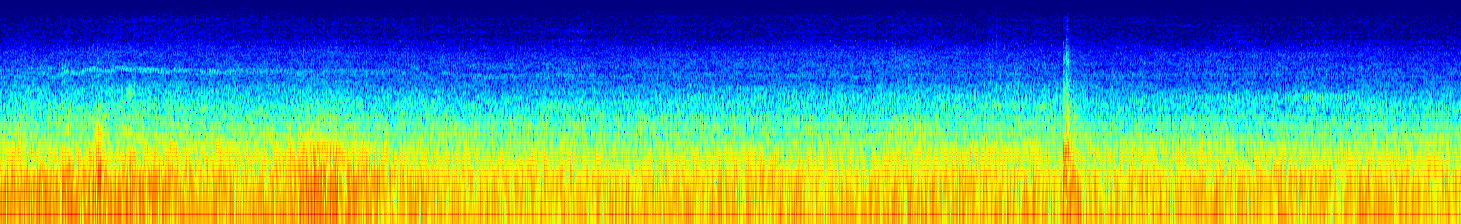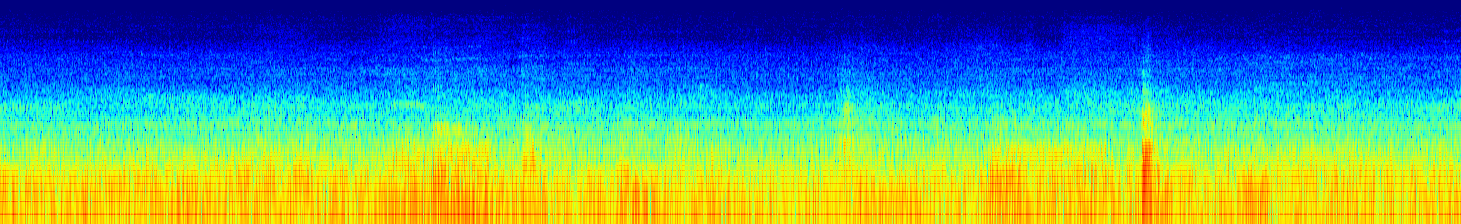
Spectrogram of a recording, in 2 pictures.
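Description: Many motorcycle engines in a large group running and revving as the bikes pull away slowly in low gear, pitch rising and falling as riders blip the throttle. Two short sharp clicks, one about eleven seconds in and another near the end.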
